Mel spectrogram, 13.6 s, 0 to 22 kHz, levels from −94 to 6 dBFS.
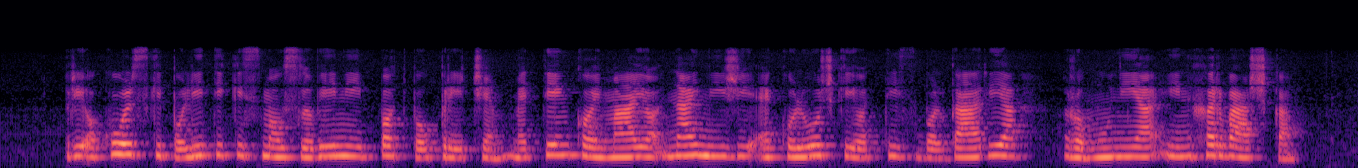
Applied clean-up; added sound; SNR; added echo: none; none; none; none.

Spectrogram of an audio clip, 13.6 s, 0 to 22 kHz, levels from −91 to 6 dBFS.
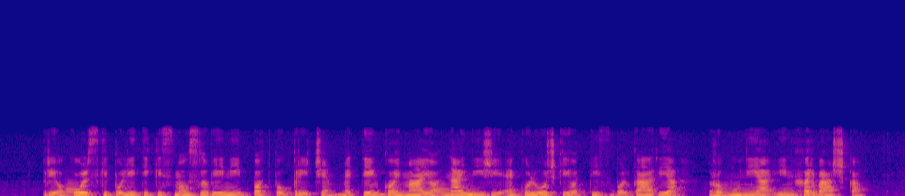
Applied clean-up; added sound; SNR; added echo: none; Brass instrument; 14 dB; none.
